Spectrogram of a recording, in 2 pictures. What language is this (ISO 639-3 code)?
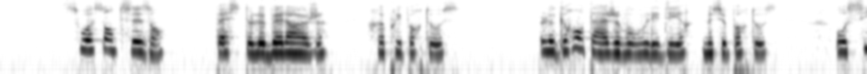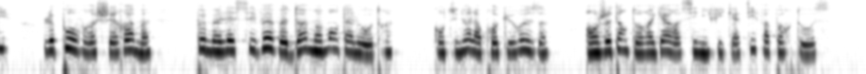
fra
